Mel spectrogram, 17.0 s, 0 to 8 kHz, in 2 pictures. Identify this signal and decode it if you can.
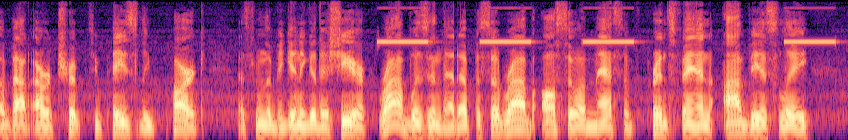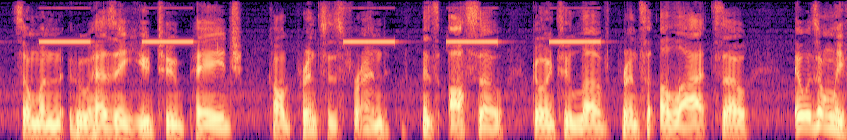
Alarm pattern, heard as an alarm's beeps, played three times, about 3400 Hz, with speech in English. Temporal three. Smoke or fire, evacuate.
